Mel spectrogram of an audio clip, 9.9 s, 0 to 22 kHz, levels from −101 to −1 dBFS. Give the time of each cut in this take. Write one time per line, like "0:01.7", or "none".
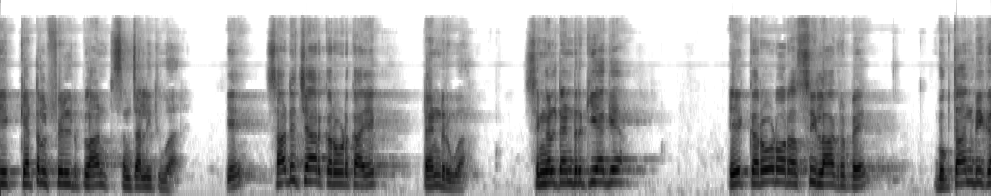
0:02.3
